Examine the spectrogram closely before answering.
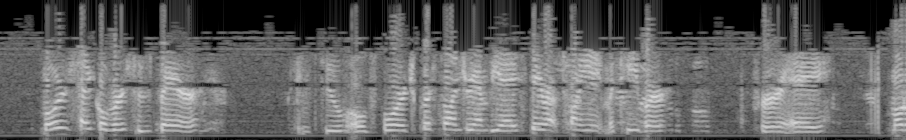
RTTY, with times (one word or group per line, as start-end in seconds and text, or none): none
